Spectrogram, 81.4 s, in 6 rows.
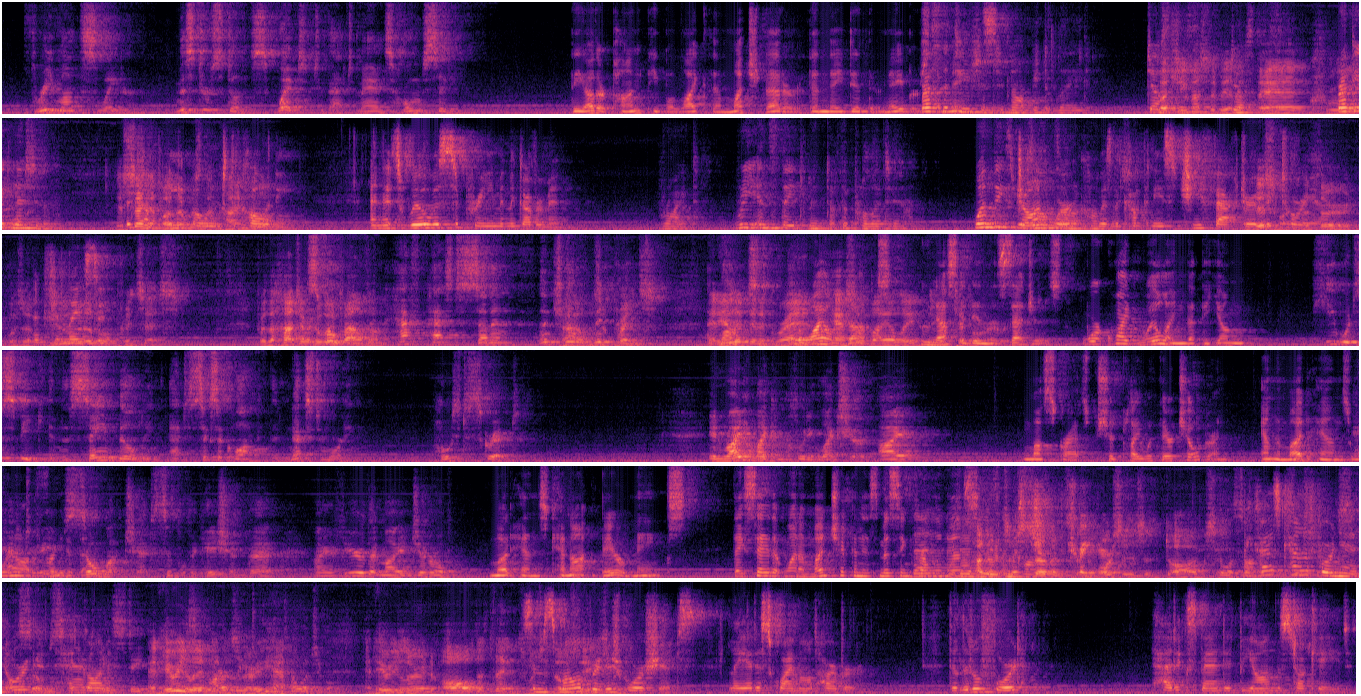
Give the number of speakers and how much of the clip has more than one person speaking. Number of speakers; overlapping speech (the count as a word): five, about 30%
